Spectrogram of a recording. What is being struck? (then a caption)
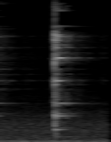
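Small aluminum piece. A second, small aluminum piece is tapped once, giving a short, bright, high-pitched clink that dies away almost at once. The sound is this high and brief because the piece is small.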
